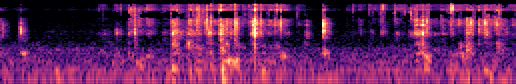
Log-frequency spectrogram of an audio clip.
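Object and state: Bar soap being carved.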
